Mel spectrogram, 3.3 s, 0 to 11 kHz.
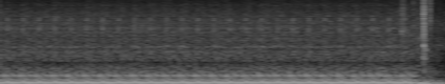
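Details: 2.2L non-Ecotec GM engine (Sunfire/Cavalier/S-10) after timing chain and crank sensor replacement and fresh oil: low uneven idle with a soft irregular flutter, three to four stumbles a second; misfire, owner suspects a bent valve, compression check pending.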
